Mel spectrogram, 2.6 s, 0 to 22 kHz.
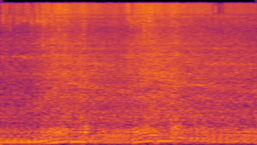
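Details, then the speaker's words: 1978 VW Super Beetle flat-four with L-Jet fuel injection, warm, during mixture-screw adjustment. Choppy barking in the exhaust at idle suggests it may be a little lean; after richening one turn it smoothed slightly but the barking remained. "you hear that barking in the exhaust. We may be a little bit mean. Um, so we're going to richen it up a little bit."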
